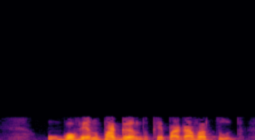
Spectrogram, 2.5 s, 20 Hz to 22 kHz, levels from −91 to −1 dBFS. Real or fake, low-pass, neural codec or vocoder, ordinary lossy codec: real; 3.6 kHz; none; none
